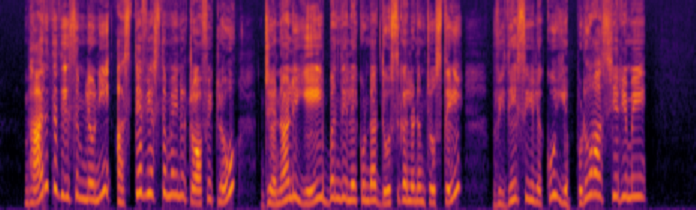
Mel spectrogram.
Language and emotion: Telugu, surprised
